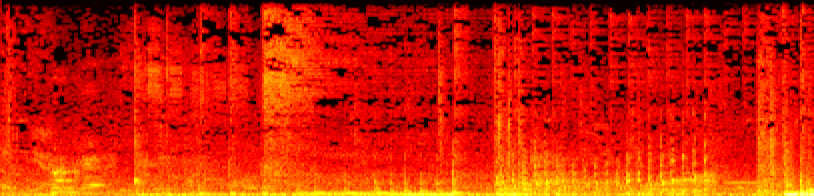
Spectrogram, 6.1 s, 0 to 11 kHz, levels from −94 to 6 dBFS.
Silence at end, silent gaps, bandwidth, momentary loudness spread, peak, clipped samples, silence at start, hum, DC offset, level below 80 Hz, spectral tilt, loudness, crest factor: 0 s; none; 11 kHz; 7 LU; 0 dBFS; under 0.1%; 0 s; none; under 0.1%; -38 dBFS; -6.5 dB/octave; -21 LUFS; 18 dB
